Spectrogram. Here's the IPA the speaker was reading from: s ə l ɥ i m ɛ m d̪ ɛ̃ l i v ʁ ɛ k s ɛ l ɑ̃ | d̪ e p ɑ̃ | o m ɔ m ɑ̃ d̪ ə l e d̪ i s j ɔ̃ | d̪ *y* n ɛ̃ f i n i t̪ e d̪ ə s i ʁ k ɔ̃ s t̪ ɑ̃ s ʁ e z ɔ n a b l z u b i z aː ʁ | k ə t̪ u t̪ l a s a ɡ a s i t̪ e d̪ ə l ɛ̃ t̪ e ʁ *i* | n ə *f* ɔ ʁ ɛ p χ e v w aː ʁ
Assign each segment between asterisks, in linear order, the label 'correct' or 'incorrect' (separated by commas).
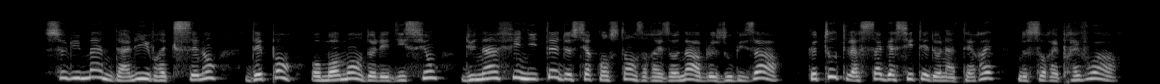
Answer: correct, incorrect, incorrect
